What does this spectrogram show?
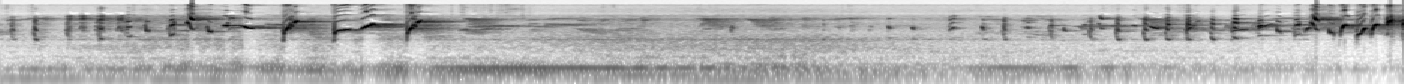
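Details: Flycatcher song for provoking other flycatchers: quick high chirps and sliding whistles at the start, a quieter stretch with low hum, then rapid sharp notes returning at the end.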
